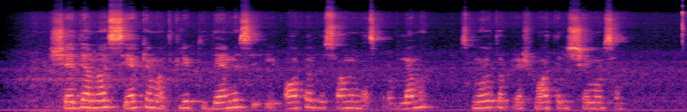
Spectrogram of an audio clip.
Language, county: Lithuanian, Vilnius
